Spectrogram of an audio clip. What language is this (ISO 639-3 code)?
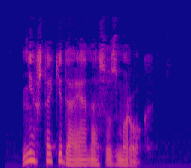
bel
